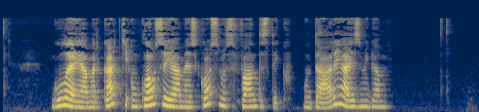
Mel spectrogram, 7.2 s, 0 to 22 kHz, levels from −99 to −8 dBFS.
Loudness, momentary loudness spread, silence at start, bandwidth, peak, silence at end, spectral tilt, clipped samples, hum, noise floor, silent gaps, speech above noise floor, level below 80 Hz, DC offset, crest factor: -19 LUFS; 16 LU; 0.8 s; 11.5 kHz; 0 dBFS; 1.4 s; -3.5 dB/octave; under 0.1%; none; -78 dBFS; none; 58 dB; -68 dBFS; under 0.1%; 20 dB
